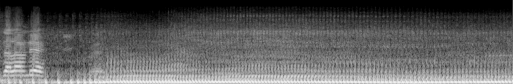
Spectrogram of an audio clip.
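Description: A motorcycle engine roars steadily as the bike rides along a road.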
